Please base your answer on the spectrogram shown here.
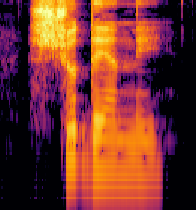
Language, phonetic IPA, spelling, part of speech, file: Ukrainian, [ʃt͡ʃɔˈdɛnːei̯], щоденний, adjective, Uk-щоденний.ogg
- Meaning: 1. daily 2. everyday, quotidian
